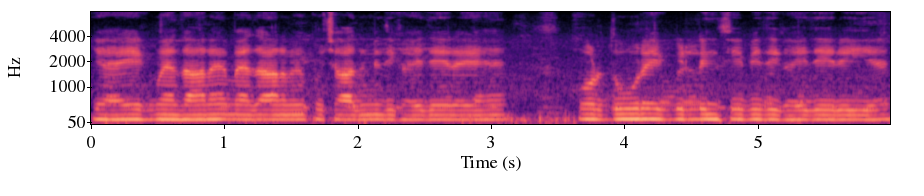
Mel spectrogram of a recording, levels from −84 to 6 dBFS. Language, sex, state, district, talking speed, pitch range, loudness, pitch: Hindi, male, Haryana, Rohtak, 220 wpm, 125-135 Hz, -15 LUFS, 130 Hz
